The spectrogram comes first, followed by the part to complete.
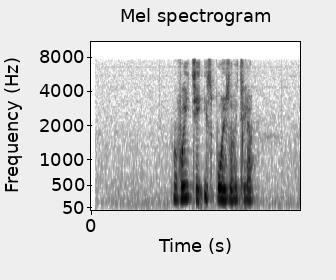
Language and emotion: Russian, neutral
